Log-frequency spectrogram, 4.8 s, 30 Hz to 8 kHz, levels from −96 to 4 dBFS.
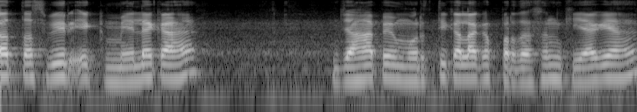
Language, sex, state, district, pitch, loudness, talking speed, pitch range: Hindi, male, Bihar, Saran, 160 Hz, -26 LUFS, 190 wpm, 145-165 Hz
